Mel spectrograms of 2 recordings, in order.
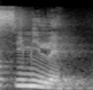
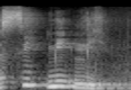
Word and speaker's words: simile: Le e, the e is pronounced as i. It is not simile. It is not simile. It is not smile, it's a simile.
